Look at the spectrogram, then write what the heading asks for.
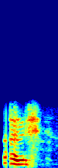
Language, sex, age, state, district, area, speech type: Bengali, female, 18-30, West Bengal, Dakshin Dinajpur, urban, conversation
